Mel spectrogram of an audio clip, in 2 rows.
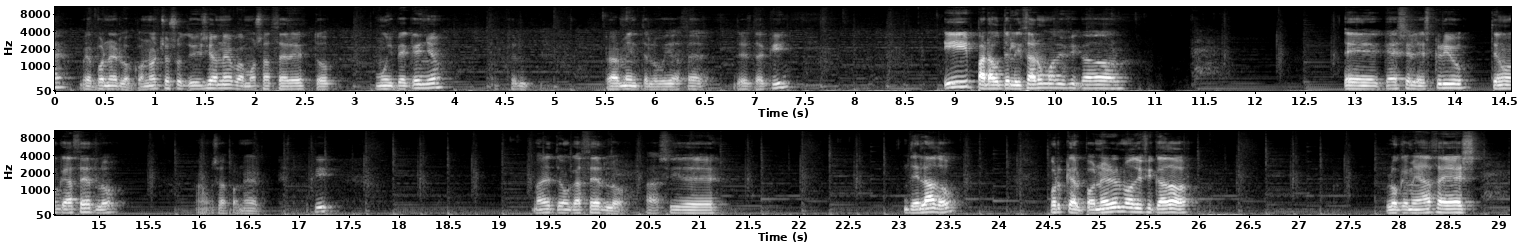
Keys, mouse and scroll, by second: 5.0 Tab, 6.4 g, 10.6 r, 13.9 s, 15.6 ., 17.5 s, 19.1 g, 20.9 s, 21.8-23.1 drag, 22.2 g, 25.6 click.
